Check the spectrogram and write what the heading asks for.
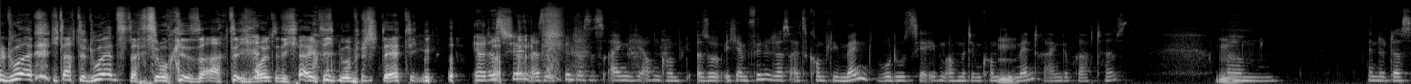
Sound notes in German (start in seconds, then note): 1.6 gelächter; 5.2 schnauben; 12.2 räuspern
